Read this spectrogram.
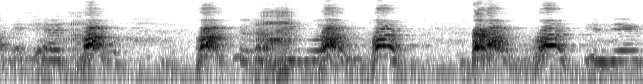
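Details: Poodles, apparently frightened by a pig, give a run of short sharp yapping barks, roughly seven or eight bursts in five seconds, some paired close together, each with a bright harmonic ring over a low background murmur.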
